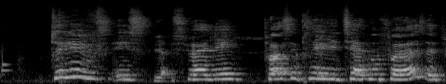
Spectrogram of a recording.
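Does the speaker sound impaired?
Yes: Down syndrome; words hard to make out, carrot misheard as coward.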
